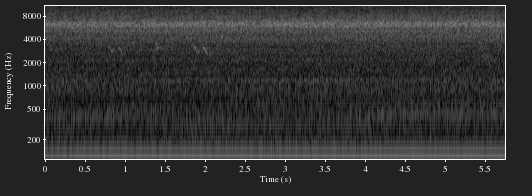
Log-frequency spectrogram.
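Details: 2017 Nissan Micra SV, under 7500 km, 16 months in service, lightly driven; engine tapping since before 1200 km, dealer won't acknowledge; steady idle hum with faint light ticks, engine tapping at idle.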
